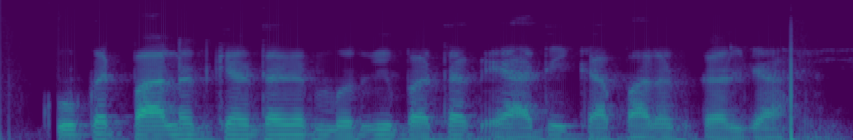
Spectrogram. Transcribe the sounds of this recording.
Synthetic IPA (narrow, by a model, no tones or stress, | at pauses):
kuːkəɾ̚paːlənkeə̃nt̪əɾɡət̪mʊɾɡibət̪əkjaːd̪ikapaːlənkəɾəld͡ʒaːɦɛ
